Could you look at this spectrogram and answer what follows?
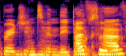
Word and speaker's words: Bridgerton: Bridgerton.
